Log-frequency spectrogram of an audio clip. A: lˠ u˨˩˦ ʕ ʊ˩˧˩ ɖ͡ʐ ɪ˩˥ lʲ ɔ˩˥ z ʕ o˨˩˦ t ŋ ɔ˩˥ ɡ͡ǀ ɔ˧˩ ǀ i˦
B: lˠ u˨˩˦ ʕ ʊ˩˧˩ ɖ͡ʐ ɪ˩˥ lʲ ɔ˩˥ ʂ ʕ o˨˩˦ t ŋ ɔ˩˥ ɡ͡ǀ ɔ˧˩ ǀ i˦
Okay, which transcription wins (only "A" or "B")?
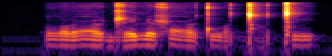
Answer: B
